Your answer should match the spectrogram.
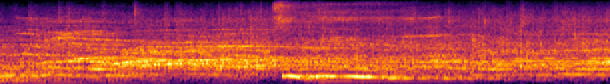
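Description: A live rock band plays on while the crowd cheers and whoops in the hall.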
